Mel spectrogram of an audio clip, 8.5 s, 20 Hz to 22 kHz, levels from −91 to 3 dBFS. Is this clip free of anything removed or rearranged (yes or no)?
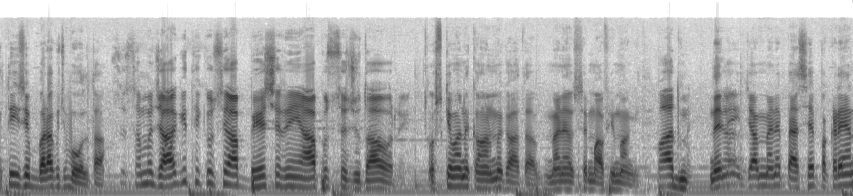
yes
